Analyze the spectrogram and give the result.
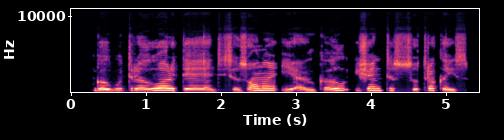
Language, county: Lithuanian, Kaunas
